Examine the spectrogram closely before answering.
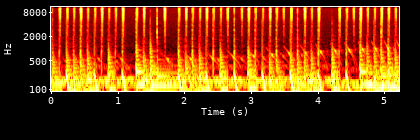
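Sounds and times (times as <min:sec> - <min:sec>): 
theme music: 0:00.2 - 0:05.2.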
